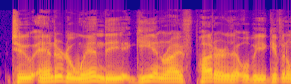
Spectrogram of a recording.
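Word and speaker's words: Guerin Rife: I've looked it up, and it's G-U-E-R-I-N. – Rife is another word, R-I-F-E, putter, but it's pronounced Guillen Rife.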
